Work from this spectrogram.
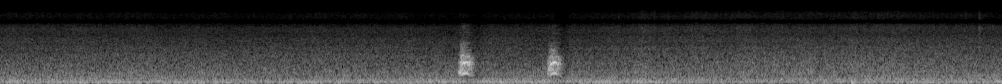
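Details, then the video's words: Dog at the shore barking at the waves, giving a single pair of clipped barks close together midway, surrounded by continuous rolling surf noise. "Dog barking at the waves"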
